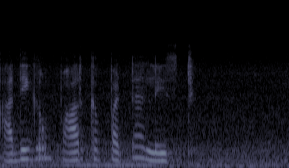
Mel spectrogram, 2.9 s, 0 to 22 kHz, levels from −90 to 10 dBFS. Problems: low volume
